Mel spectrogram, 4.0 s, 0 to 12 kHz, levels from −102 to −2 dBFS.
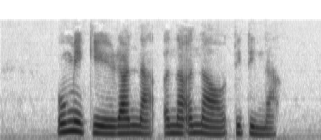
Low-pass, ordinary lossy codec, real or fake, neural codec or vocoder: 7.2 kHz; Opus, 64 kbps; fake; codec, 16 kHz, 4 kbps, X-Codec, WavLM features, trained on Multilingual LibriSpeech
